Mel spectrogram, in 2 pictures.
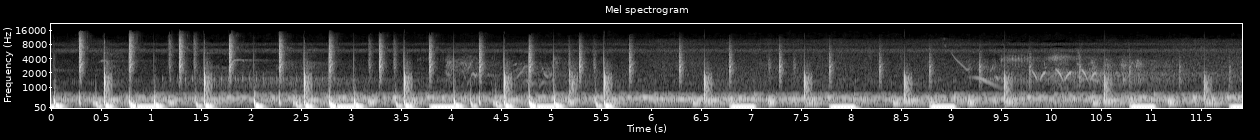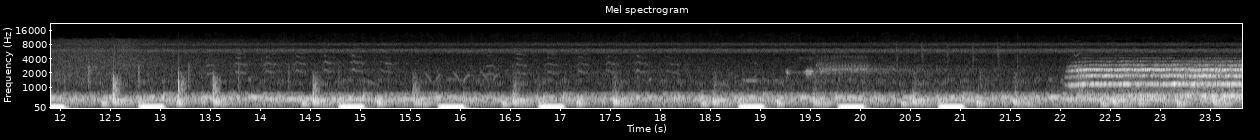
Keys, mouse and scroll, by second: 3.5 KP_1, 4.1 KP_3, 9.6-14.7 middle drag, 20.3-21.5 scroll down 1, 21.5 scroll up 1, 21.5-23.8 middle drag.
